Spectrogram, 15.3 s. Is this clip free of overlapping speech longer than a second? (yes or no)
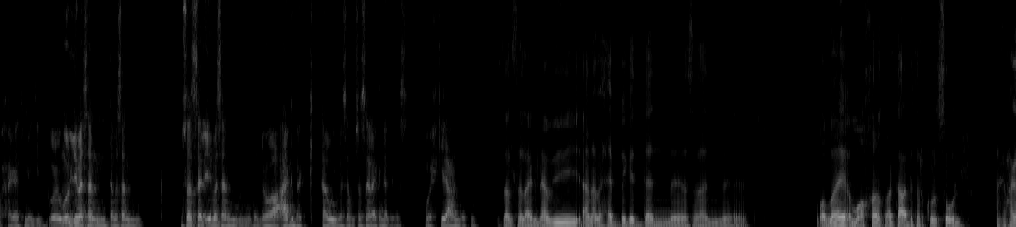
yes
